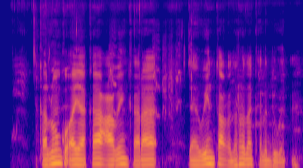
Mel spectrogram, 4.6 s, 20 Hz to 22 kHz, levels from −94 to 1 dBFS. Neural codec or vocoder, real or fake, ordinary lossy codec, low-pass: vocoder, 44.1 kHz, 128 mel bands every 256 samples, BigVGAN v2; fake; none; none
